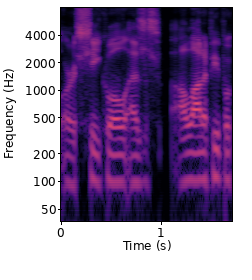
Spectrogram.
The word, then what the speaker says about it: SQL: given time so that's kind of how no SQL works there's a lot more to it but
